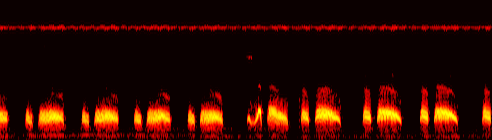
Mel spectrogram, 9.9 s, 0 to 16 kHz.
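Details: Decoy spotted dove fighting fiercely, Central Highlands, Vietnam, October 2020: nearly ten seconds of continuous low cooing, brief notes alternating with longer rough coos, one coo slightly bent in pitch, over a steady faint high whine.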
